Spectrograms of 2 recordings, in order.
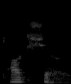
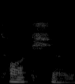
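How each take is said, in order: Both takes have the same delivery.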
